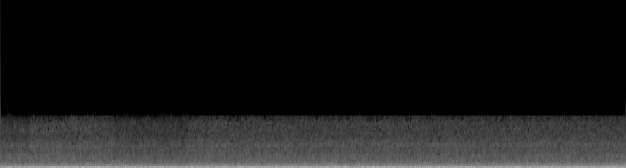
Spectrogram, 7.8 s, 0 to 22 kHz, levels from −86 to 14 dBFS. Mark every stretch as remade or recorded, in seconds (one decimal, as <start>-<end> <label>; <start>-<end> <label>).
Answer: 0.0-1.1 recorded; 1.1-3.6 remade; 3.6-7.8 recorded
